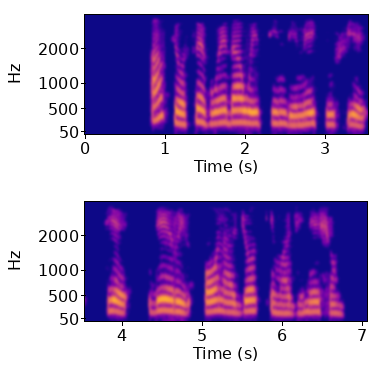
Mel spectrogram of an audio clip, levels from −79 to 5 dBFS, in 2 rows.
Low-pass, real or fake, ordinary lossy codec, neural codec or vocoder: 3.6 kHz; real; MP3, 24 kbps; none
